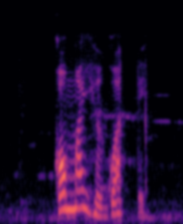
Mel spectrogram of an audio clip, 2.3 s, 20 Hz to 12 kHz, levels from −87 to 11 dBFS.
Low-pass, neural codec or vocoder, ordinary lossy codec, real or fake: 7.2 kHz; none; Opus, 24 kbps; real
